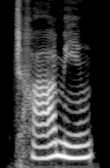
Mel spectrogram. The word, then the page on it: 查明: chá míng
